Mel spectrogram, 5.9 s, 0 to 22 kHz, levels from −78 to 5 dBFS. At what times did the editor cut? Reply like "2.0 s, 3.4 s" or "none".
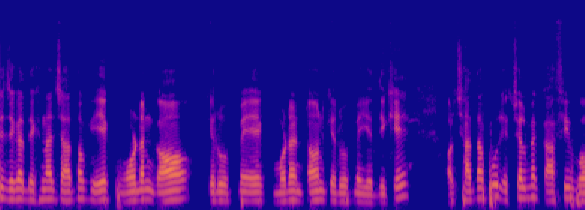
none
